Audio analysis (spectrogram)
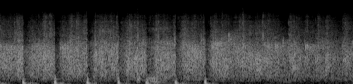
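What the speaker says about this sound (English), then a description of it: "Judy Corbett and Alan Hirsch, I think are deserving of a round of applause for their" An indoor audience at a public forum lecture breaks into a full round of applause, dense and sustained, with a few sharper individual claps standing out near the front.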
